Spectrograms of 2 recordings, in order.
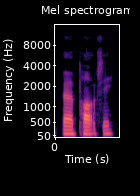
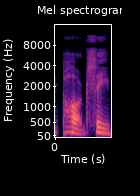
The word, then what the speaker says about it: Parksy: Parksy. Um, I say Park Se, but it's Parks.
